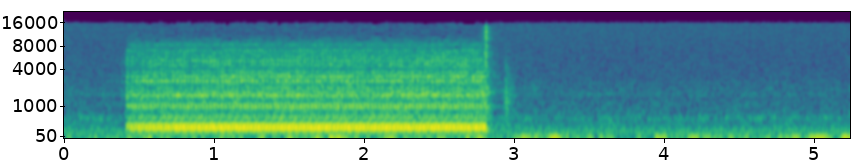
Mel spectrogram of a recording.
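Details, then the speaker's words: 1928 RCA Victor Model 28V radio under repair, signal generator input heard through signal tracer: steady low tone, harsh and buzzy where it used to sound clear; distorted test tone, cause being checked. "Hey, hey, hey, what's it sound like that for? It used to sound nice and clear here."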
